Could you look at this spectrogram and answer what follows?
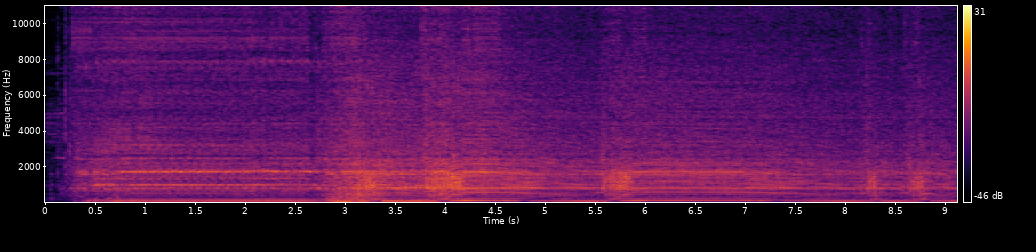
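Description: A Toyota Land Cruiser 250 engine drones and whines close by, its pitch rising and falling as it revs through several surges, with a clattery, moaning tone beneath a steady mechanical hum.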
